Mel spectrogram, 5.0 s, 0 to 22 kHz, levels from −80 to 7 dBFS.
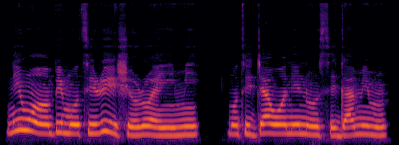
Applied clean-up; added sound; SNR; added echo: none; none; none; none.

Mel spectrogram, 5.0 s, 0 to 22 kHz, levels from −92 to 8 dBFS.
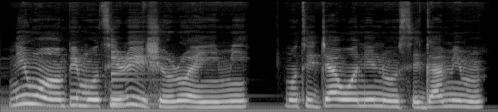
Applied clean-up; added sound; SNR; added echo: none; Plucked string instrument + Bass guitar; 16 dB; none.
